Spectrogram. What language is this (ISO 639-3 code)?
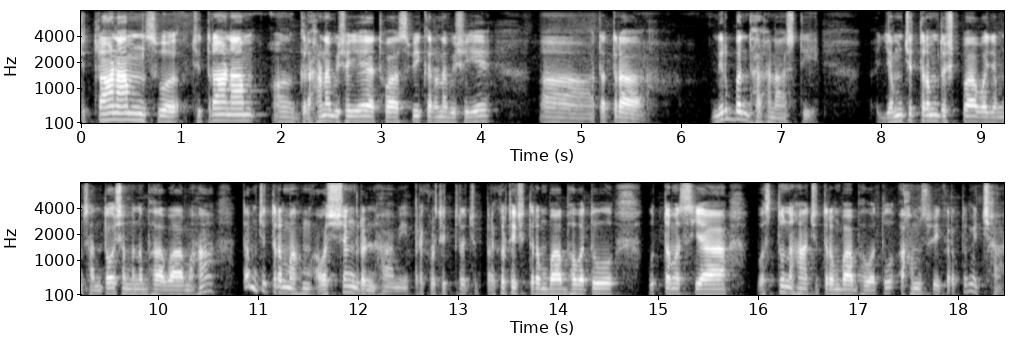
san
